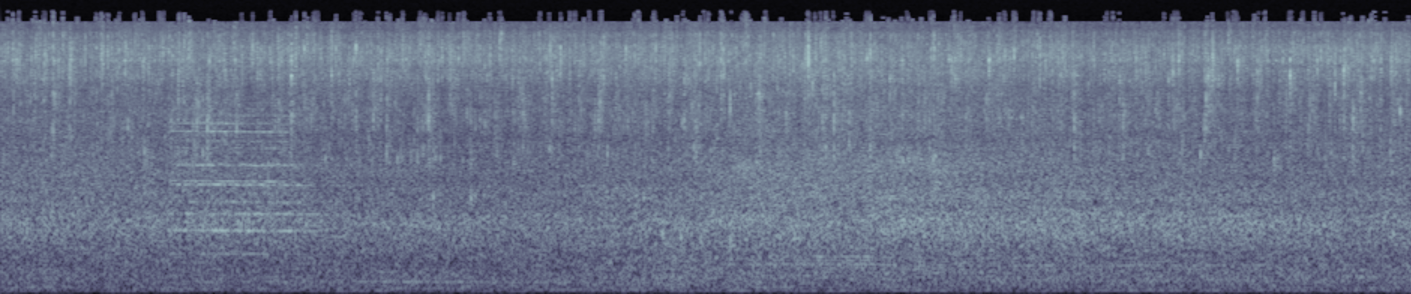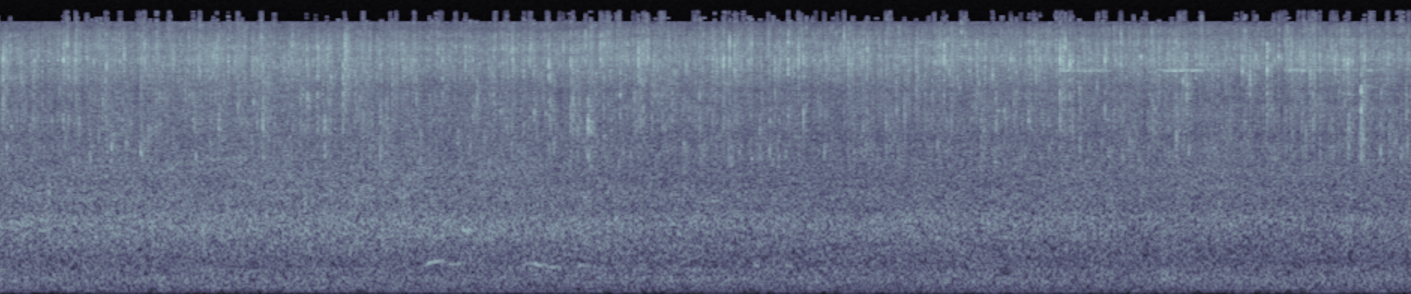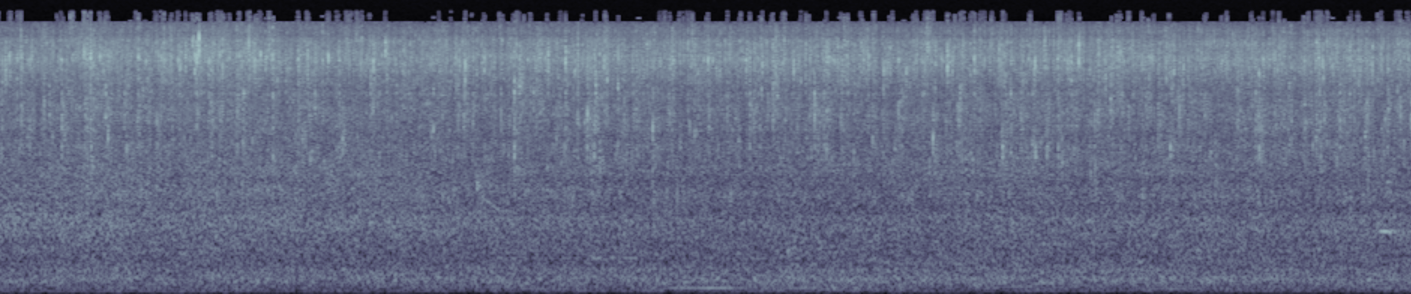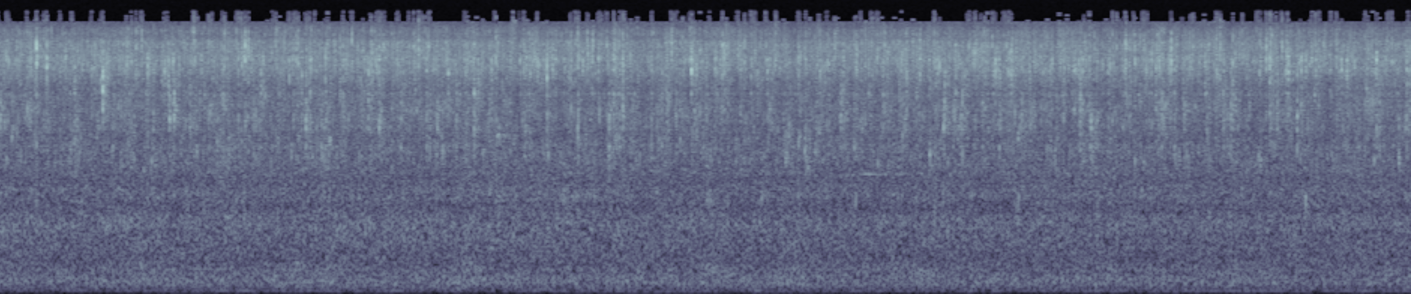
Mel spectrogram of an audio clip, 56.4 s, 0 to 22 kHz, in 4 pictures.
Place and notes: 00061 - BONREPOS, 31500 Toulouse, France - boat lock
water, boat lock, road traffic, person speaking
pedestrian crossing, skateborder
Capatation ZOOMh4n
